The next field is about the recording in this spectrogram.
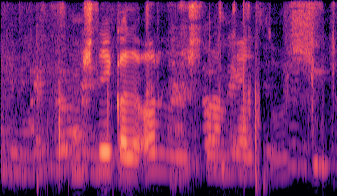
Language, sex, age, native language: Icelandic, female, 11, Icelandic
